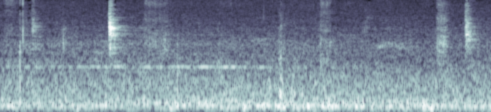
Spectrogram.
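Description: Faint, steady low hum of a car engine idling, with a few light clicks.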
